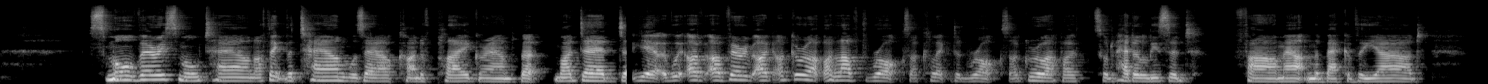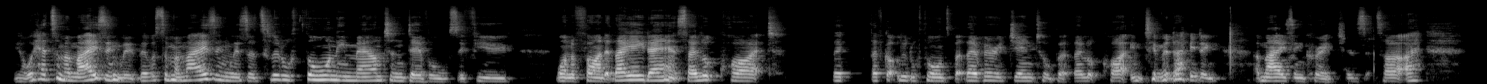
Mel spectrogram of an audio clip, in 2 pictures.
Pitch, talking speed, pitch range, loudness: 170 Hz, 190 wpm, 150-205 Hz, -21 LUFS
